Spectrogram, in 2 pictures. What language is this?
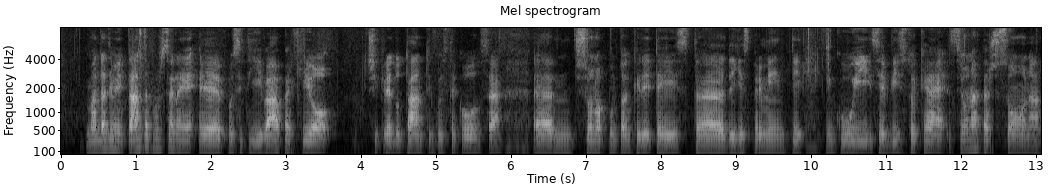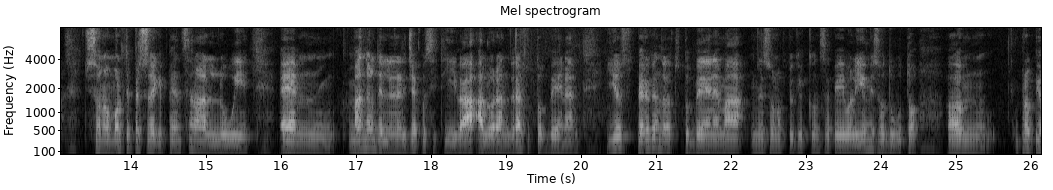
Italian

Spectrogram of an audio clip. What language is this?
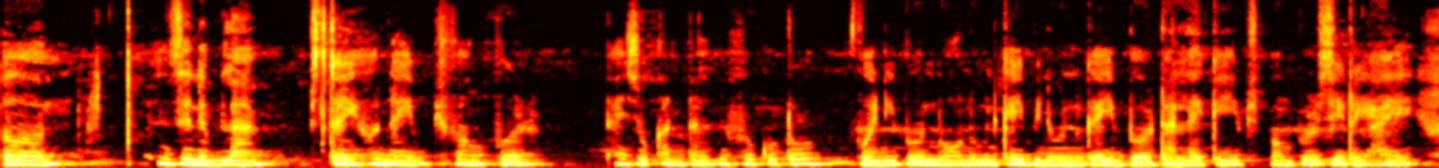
Bodo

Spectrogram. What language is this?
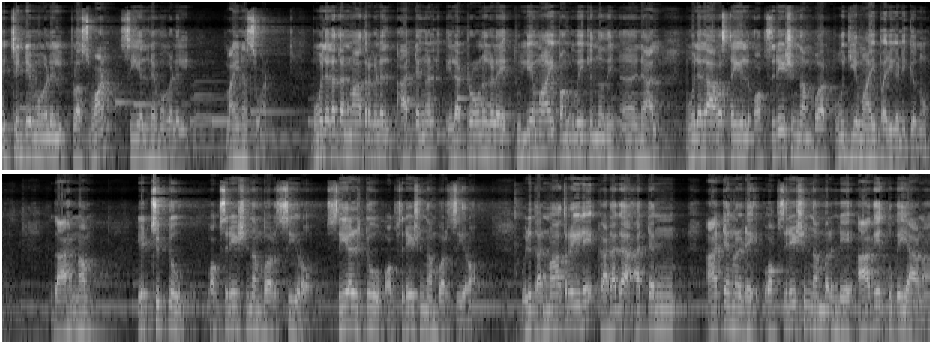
Malayalam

